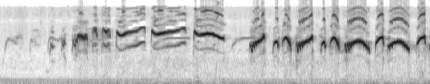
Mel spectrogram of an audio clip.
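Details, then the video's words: Wild white-rumped shama in full, varied song: after a soft start, bright whistled phrases with arching, upswept notes follow each other rapidly, growing louder and denser toward the end. "suara Burung Wambi Gacor Variasi Banyak dialam liar"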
